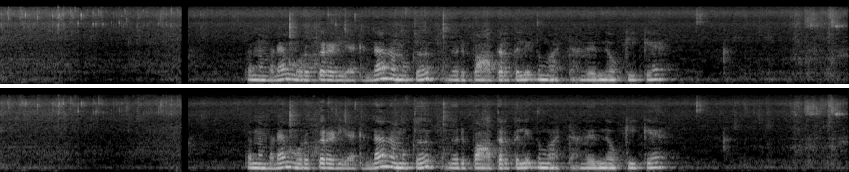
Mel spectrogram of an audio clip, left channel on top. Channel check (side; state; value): both; normal; correlation 0.59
